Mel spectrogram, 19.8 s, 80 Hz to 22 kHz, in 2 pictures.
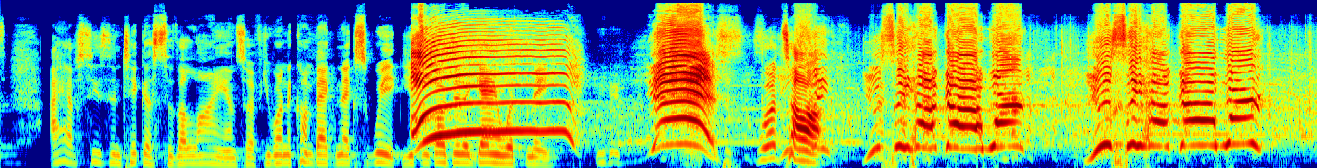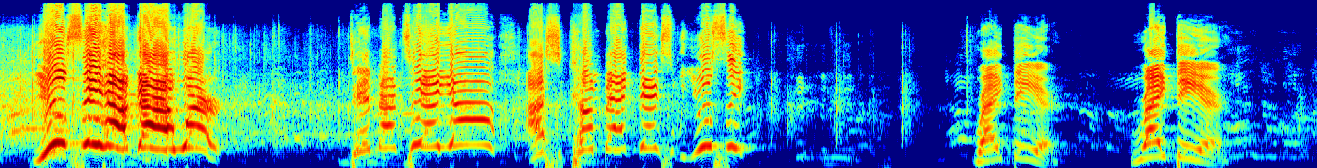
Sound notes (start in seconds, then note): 3.9 laughter; 11.6 applause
